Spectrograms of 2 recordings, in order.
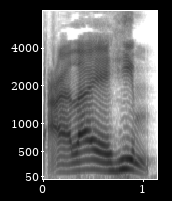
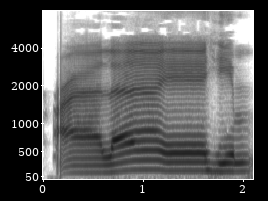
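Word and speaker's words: عليهم: ini ya sukunnya dibaca jangan sampai alaihim ada yang bacanya begini alaiim bunyinya jadi e enggak bunyinya kalau tepat pelafalannya Harusnya i alaihim bukan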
